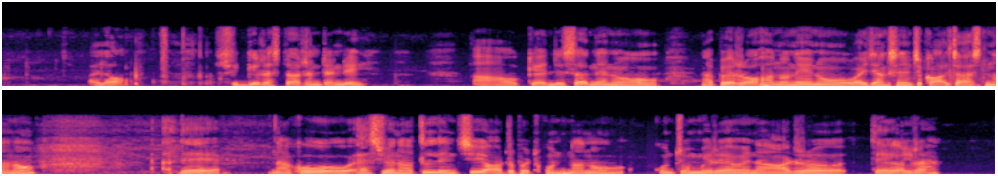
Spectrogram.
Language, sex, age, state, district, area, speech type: Telugu, male, 60+, Andhra Pradesh, Vizianagaram, rural, spontaneous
